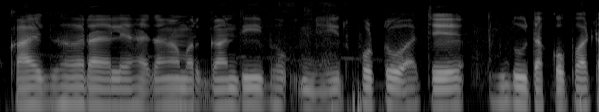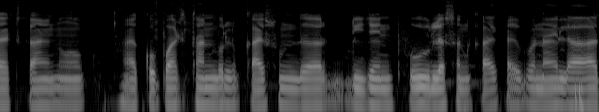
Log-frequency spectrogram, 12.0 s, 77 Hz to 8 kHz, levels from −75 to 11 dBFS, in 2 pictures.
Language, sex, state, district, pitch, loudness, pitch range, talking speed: Halbi, male, Chhattisgarh, Bastar, 100 Hz, -34 LUFS, 100-105 Hz, 160 wpm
